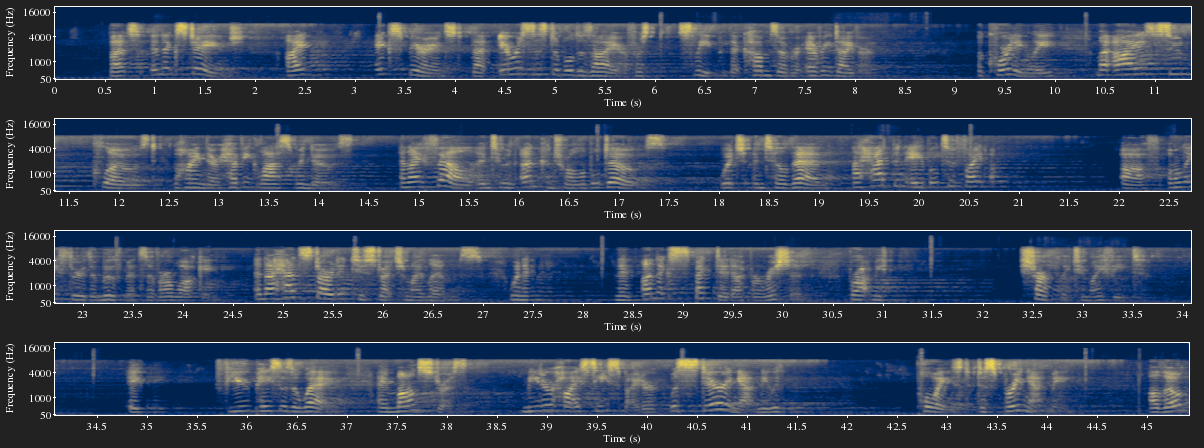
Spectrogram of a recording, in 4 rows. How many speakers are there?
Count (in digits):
1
